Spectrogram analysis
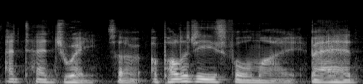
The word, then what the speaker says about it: Atadwe: So today I bring to you Atadwe milk, or tiger nut milk. Right after that atrocious pronunciation, I have been corrected and it is Atadwe.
